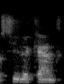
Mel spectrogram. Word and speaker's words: coelacanth: We are all fleshy fin or coelacanth grade tetrapods, or tetrapod grade coelacanths.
